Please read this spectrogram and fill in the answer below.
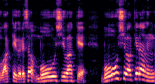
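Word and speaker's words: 申し訳: 뒷글자가 역자인데 발음은 왁게 그래서 모시왁게.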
